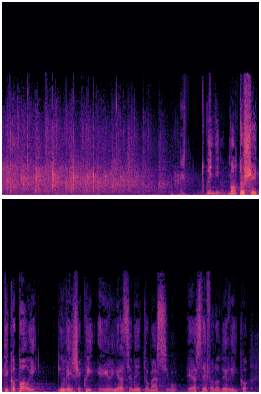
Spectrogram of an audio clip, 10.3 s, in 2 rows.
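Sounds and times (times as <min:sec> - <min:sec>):
audience applause: 0:00.0 - 0:03.8
speech: 0:04.1 - 0:10.2.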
